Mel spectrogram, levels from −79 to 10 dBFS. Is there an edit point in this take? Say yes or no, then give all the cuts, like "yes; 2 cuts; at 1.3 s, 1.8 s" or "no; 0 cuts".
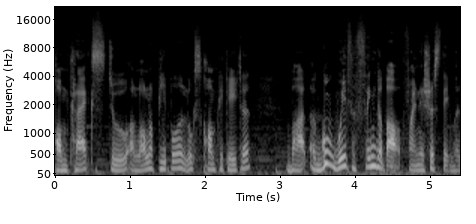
no; 0 cuts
